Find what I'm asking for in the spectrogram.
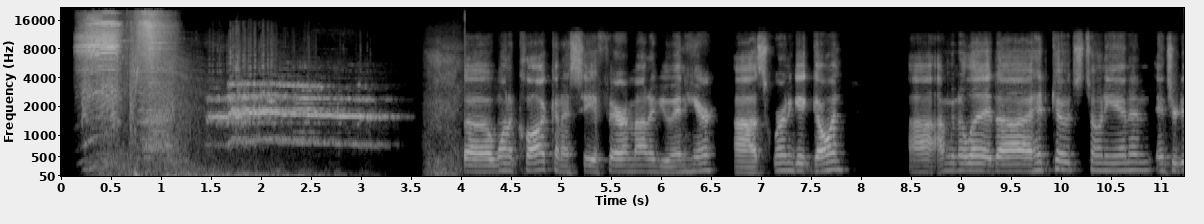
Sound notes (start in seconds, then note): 1.4 rooster crowing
